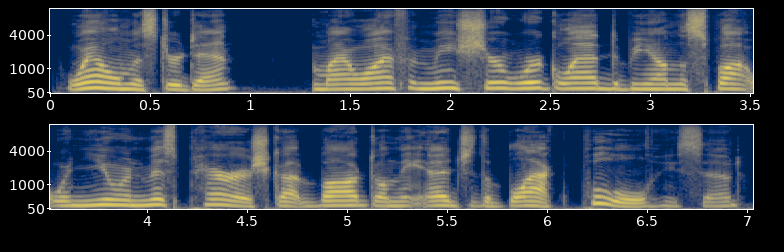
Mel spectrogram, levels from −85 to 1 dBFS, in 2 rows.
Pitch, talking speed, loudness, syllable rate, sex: 190 Hz, 265 wpm, -16 LUFS, 5.4 syllables/s, female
